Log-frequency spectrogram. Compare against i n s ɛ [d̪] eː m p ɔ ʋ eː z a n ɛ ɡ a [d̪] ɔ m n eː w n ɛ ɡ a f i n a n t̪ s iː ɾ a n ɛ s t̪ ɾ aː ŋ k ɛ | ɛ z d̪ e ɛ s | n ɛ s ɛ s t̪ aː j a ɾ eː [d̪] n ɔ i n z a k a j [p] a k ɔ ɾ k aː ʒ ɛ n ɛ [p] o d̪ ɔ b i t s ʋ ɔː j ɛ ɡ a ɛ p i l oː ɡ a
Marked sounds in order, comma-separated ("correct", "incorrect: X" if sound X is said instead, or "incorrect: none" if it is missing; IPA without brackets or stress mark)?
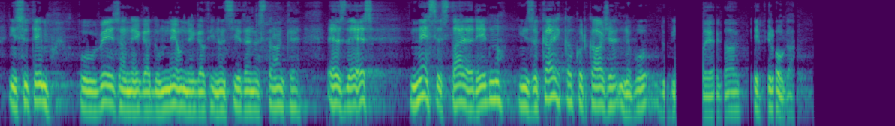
incorrect: t̪, correct, correct, incorrect: k, incorrect: b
